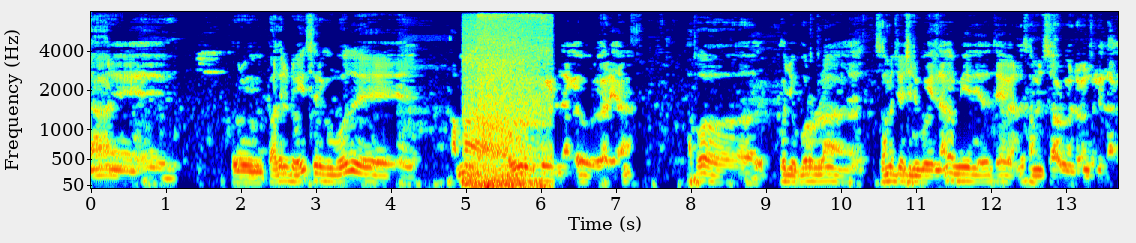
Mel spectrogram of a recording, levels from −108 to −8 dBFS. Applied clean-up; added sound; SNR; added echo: classical method Wiener filter.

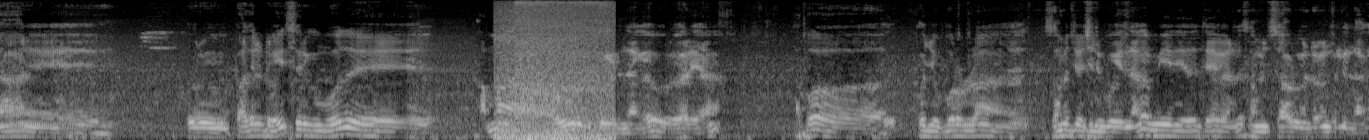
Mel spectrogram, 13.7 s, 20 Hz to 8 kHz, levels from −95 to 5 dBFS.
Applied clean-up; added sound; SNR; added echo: none; Engine / Car; -5 dB; none.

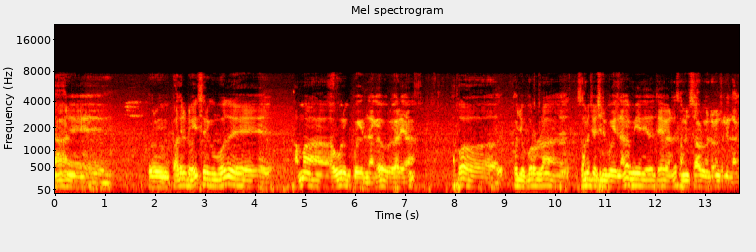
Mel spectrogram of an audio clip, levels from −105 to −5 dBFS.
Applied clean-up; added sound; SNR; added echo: none; none; none; none.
